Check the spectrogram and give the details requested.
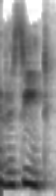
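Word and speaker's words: receipt: क्यों लॉजिक वही है पी के बाद टी लगा हुआ है जिस की वजह से पी जो है वो साइलेंट रोल अदा कर रहा है यहां पर लिखा तो जाएगा पर पढ़ा नहीं जाएगा रिसीप्ट नहीं रिसीप्ट पढ़ेंगे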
